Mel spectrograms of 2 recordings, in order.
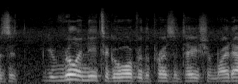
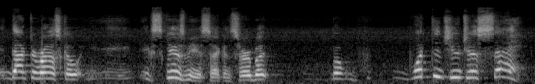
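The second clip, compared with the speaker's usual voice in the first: baffled; 7 semitones higher than usual. Retold or imitated. Baffled rep calls after departing doctor.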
